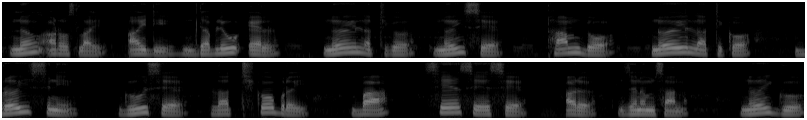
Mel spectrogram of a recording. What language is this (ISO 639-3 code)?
brx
